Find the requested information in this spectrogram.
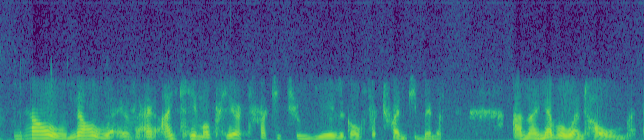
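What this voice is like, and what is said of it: Irish County Limerick accent. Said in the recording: “That's not a County Down accent ... is a County Limerick accent.”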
